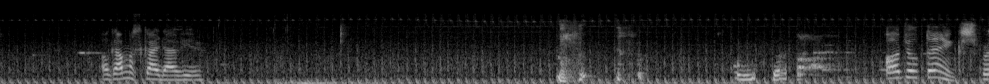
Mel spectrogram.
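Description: A helicopter's rotor thumps in a fast, steady beat.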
